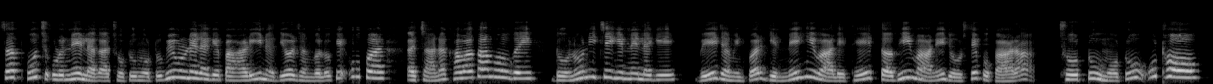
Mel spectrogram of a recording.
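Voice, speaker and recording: Slow, patient teacher woman. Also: on the high side, lively intonation, highs cut off. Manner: slow, drawn-out syllable-by-syllable reading; addresses children directly with simple explanations. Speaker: primary school teacher. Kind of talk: workbook lesson walkthrough for young children.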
